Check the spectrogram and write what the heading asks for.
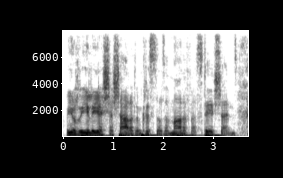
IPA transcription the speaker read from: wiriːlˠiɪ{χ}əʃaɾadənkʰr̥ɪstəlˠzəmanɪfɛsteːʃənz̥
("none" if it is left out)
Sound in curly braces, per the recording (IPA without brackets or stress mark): ʃ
